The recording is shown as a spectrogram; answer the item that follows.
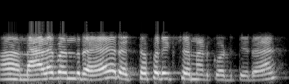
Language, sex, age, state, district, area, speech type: Kannada, female, 45-60, Karnataka, Chamarajanagar, rural, conversation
